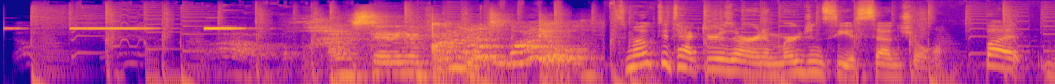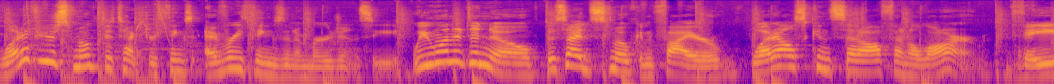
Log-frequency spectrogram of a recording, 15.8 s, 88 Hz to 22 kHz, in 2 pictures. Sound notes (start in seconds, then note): 0.4 beep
